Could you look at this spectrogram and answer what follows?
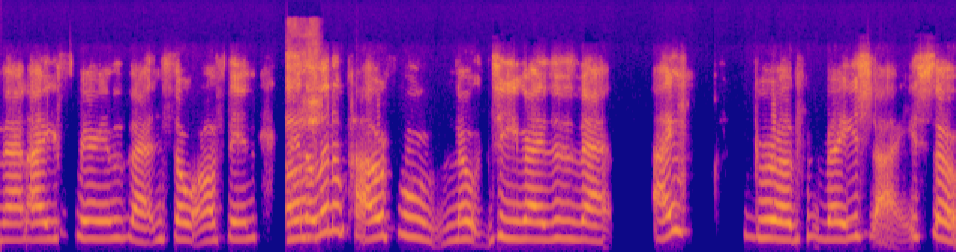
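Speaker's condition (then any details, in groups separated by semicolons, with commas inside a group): Cerebral palsy; cerebral palsy, uses wheelchair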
